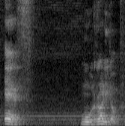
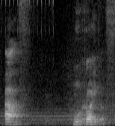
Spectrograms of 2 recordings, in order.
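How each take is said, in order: First: The word ends with a p sound. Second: The word ends with a v sound. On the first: "Como si fuera una P acá y una E acá" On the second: "se pronuncia ordinariamente af murrolirov"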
